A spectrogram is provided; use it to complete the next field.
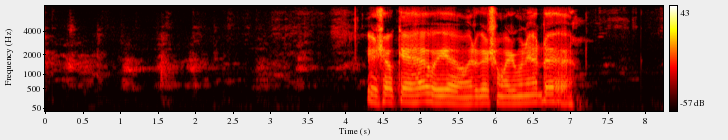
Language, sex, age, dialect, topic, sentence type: Maithili, male, 25-30, Southern/Standard, banking, statement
